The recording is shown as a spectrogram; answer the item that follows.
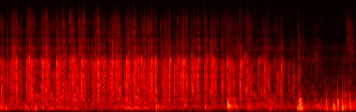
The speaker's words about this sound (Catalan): Fort aplaudiment.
